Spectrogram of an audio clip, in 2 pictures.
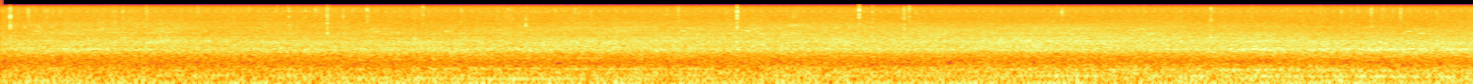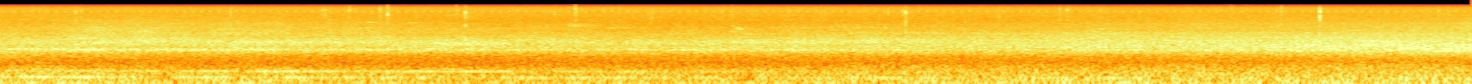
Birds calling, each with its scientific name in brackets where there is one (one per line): Song Sparrow (Melospiza melodia)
